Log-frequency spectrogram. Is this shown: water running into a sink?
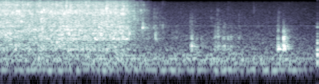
yes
